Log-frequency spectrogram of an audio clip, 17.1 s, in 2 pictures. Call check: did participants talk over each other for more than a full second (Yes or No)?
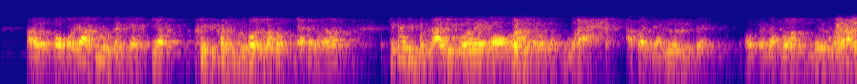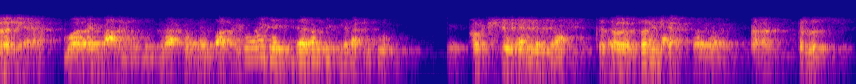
No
